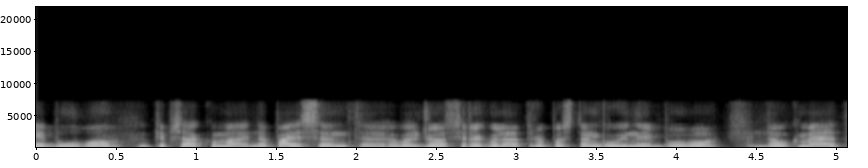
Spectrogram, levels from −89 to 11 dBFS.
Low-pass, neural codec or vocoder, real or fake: 7.2 kHz; codec, 16 kHz, about 1 kbps, DyCAST, with the encoder's durations; fake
